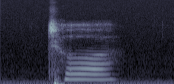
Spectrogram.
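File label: "che", first tone, Chinese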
